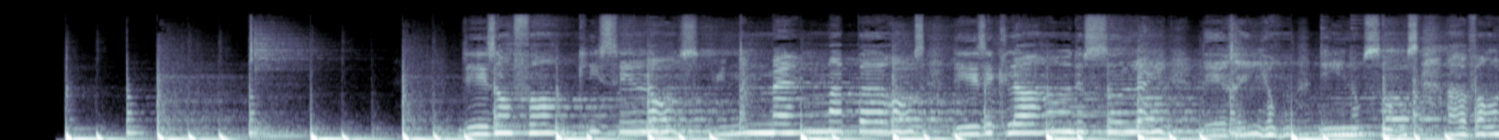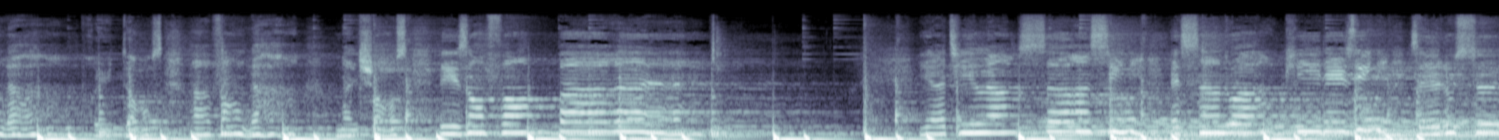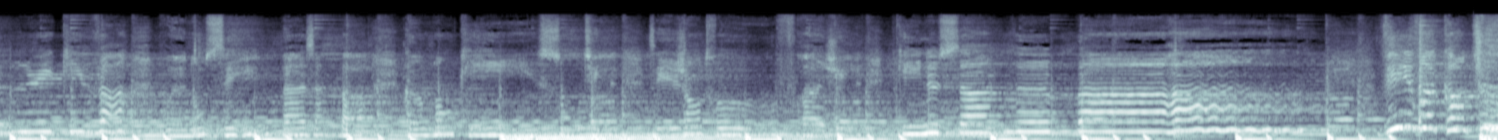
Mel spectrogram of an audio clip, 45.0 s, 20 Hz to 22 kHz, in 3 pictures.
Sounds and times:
Music: 0.6 - 44.9.

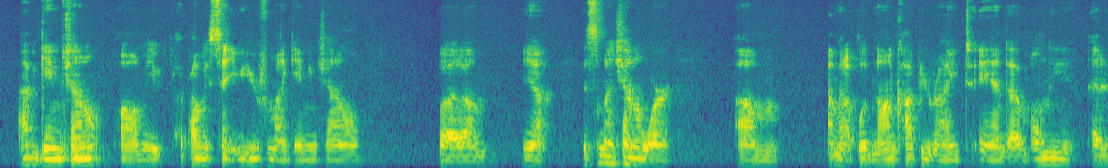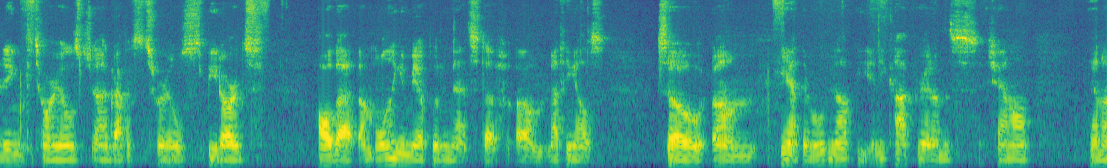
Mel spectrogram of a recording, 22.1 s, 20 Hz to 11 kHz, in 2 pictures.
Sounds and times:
Speech: 0.2 - 3.7, 4.4 - 6.8, 7.4 - 21.4.

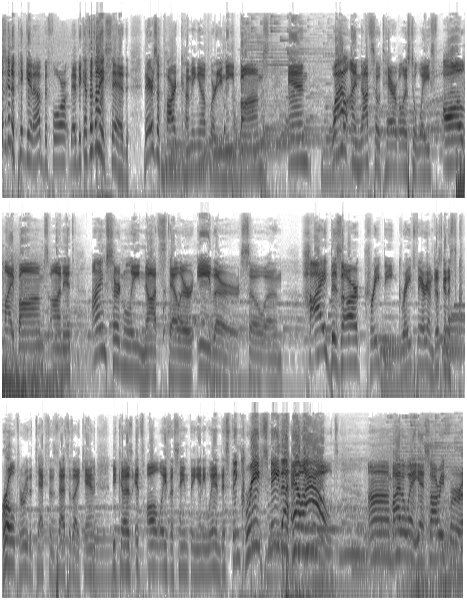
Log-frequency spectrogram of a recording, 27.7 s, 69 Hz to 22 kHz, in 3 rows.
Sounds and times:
Speech: 0.0 - 27.7
Music: 3.1 - 27.7.

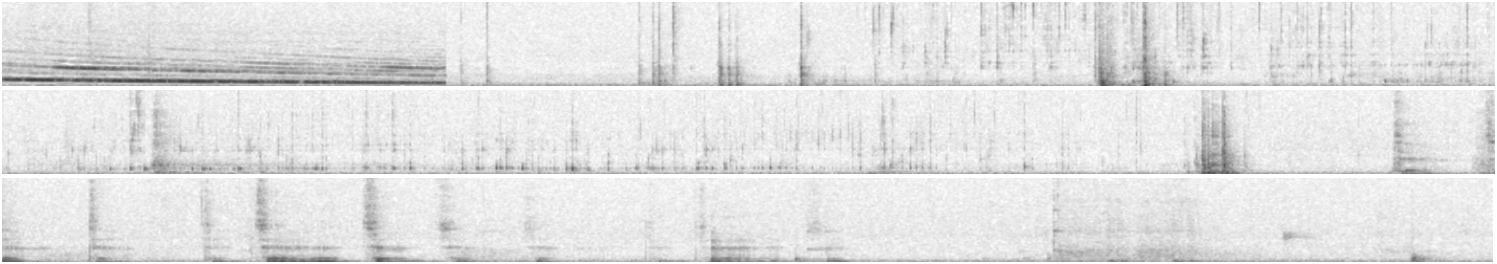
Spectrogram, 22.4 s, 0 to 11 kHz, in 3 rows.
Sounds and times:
Water tap, faucet: 4.3 - 12.5.

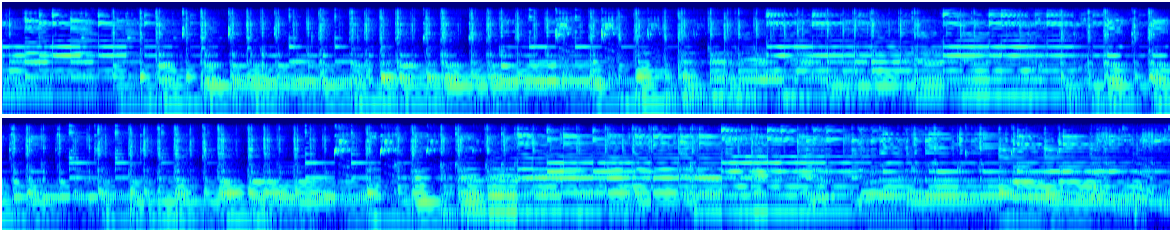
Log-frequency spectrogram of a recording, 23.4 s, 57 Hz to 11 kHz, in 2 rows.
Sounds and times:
Acoustic guitar: 0.0 - 23.3
Strum: 0.0 - 23.3.

